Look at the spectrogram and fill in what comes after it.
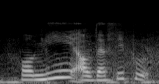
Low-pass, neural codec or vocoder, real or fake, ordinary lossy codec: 7.2 kHz; codec, 16 kHz, 2 kbps, FreqCodec, larger model; fake; none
